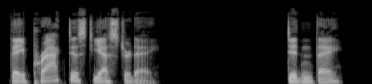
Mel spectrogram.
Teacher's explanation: using a gentle rising tone at the end to show we're asking a question · Remember to say, practiced, with a soft tone, sound, and lift your voice on, didn't they?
